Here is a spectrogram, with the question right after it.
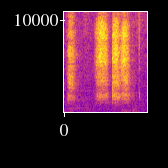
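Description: Marker or chalk writing on a board, a few short scratchy strokes in quick succession, close and fairly soft with no talking.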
